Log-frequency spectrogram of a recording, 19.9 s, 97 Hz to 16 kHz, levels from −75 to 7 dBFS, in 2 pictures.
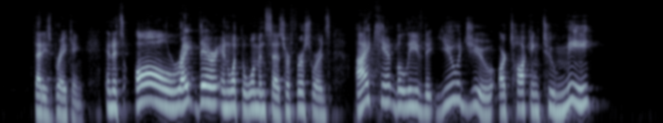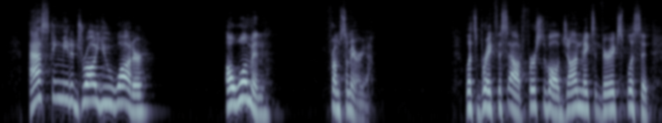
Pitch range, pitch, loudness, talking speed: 155-215 Hz, 185 Hz, -21 LUFS, 150 wpm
